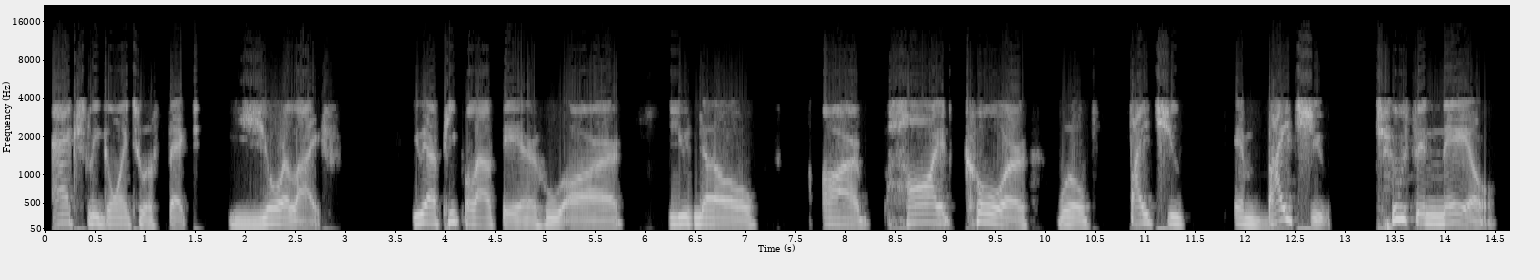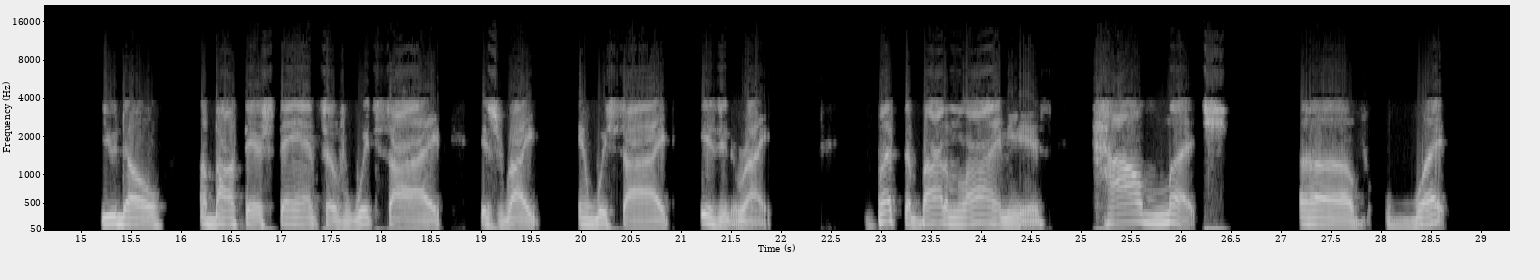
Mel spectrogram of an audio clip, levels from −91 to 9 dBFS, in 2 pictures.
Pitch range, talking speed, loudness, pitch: 105-135 Hz, 100 wpm, -19 LUFS, 115 Hz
